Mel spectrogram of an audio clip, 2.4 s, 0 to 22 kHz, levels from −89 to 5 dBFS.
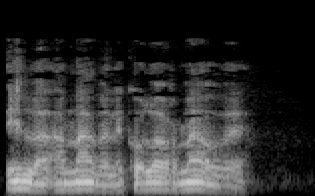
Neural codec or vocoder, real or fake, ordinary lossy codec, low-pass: none; real; AAC, 32 kbps; 10.8 kHz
